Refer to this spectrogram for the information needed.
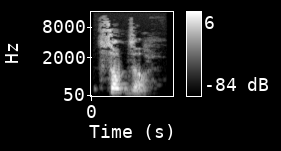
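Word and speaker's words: Sozo (σῴζω): Sozo. The easiest way to do it is S-O-Z-O.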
